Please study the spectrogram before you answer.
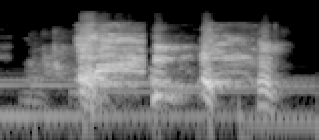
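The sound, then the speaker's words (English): A person coughs and clears their throat in a quick cluster of three or four harsh bursts, with a faint steady hum underneath. “Excuse me, I've got a cough now.”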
